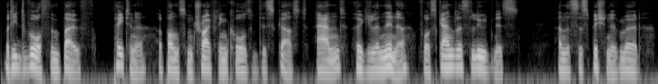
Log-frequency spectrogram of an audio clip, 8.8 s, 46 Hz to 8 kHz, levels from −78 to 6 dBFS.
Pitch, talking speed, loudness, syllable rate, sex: 105 Hz, 150 wpm, -20 LUFS, 5.5 syllables/s, male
